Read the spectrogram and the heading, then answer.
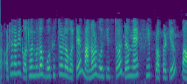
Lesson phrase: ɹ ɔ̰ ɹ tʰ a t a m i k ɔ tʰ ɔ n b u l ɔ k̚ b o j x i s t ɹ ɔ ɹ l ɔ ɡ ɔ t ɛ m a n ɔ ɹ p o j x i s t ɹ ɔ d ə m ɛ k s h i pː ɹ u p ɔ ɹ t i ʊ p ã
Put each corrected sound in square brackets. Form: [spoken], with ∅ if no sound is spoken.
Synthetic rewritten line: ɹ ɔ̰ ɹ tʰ a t a m i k ɔ tʰ ɔ n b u l ɔ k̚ b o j x i s t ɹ ɔ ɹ l ɔ ɡ ɔ t ɛ m a n ɔ ɹ [b] o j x i s t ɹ ɔ d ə m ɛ k s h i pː ɹ [ɔ] p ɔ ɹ t i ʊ p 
